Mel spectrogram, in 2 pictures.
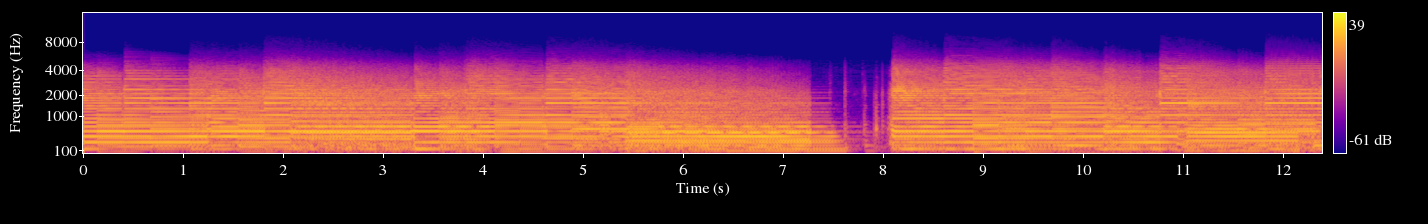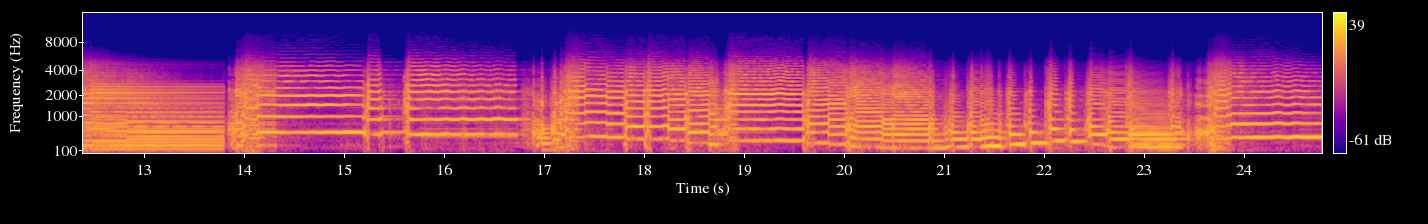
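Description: Electric guitar on the bridge pickup runs through a Line 6 HX Effects unit with reverb, first strummed in sustained chords, then picked in quick arpeggiated phrases with a wet, lingering tail, loud and up front with no talking.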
